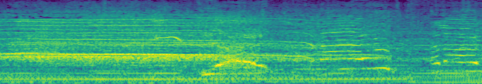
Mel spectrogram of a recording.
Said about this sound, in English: Ladies and gentlemen, put your hands together. Oh. A big cheer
